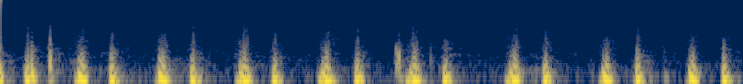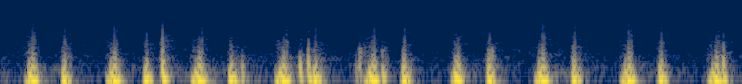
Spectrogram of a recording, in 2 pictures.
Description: try to record my heartbeat for the first time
